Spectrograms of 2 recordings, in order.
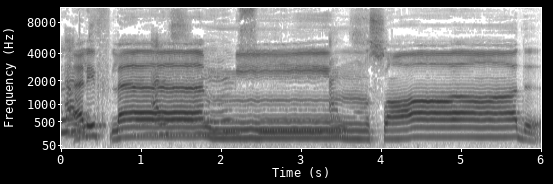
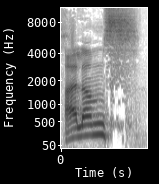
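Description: First: Each letter is named separately by its full name. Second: The letters are run together as one word. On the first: The speaker calls it right. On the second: The speaker calls it wrong. "This is wrong"

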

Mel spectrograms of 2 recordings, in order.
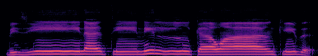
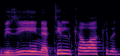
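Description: First: The first word ends with an 'in' sound. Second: The first word ends in a plain 'i' vowel. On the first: The speaker calls it right. "that نون sound should be there" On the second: The speaker calls it wrong. "that's كسرة that's not تنوين"

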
